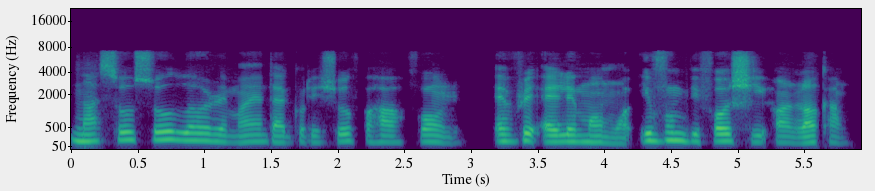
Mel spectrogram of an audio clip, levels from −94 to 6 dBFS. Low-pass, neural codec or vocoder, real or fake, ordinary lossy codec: 7.2 kHz; codec, 16 kHz, 0.8 kbps, ZipCodec; fake; MP3, 64 kbps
